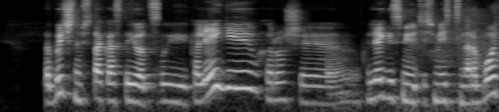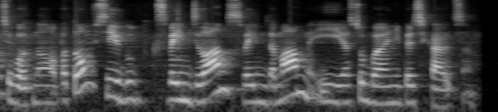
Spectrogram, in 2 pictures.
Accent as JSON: {"language": "Russian", "town": "Arkhangelsk", "region": "Arkhangelsk Oblast", "country": "Russia", "tie": "born or raised there", "said": "сидела, зубрила в Архангельске, откуда я родом."}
